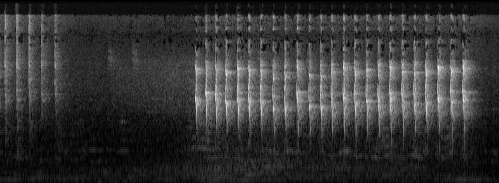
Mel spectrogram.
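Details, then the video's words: Cockatiel singing in mating mood: a few high chirps, a short lull with faint hum, then a long energetic run of over twenty buzzy descending notes at a rapid even pace. "the singing cockatiel"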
